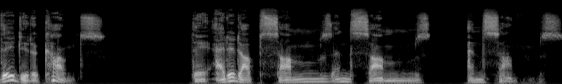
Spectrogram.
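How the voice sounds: On a very clean recording with a silent background, a man's voice carries a slightly husky edge in a dry, close sound with no echo.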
